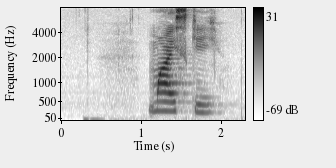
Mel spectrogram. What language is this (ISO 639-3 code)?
rus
